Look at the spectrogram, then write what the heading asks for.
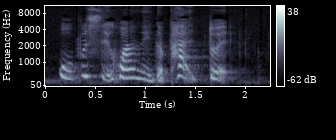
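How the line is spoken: Crying. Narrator (Chinese): 奈妮哭着说

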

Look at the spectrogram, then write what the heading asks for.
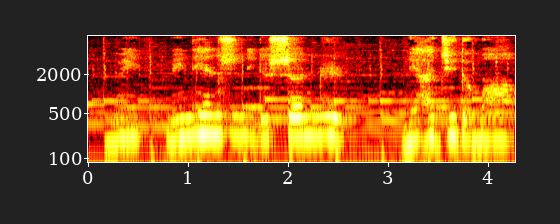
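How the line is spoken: Old man whispering softly. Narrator (Chinese): 豪猪爷爷……小小声的说

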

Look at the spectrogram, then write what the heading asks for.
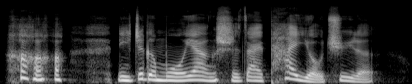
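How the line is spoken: Hearty laughter. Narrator (Chinese): 逗得主人哈哈大笑

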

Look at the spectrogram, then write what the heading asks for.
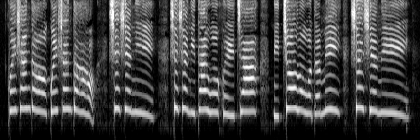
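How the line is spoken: Joyful shouting. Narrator (Chinese): 他在水里开心的大喊着

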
